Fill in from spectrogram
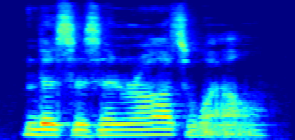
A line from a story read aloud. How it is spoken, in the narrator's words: he says calmly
